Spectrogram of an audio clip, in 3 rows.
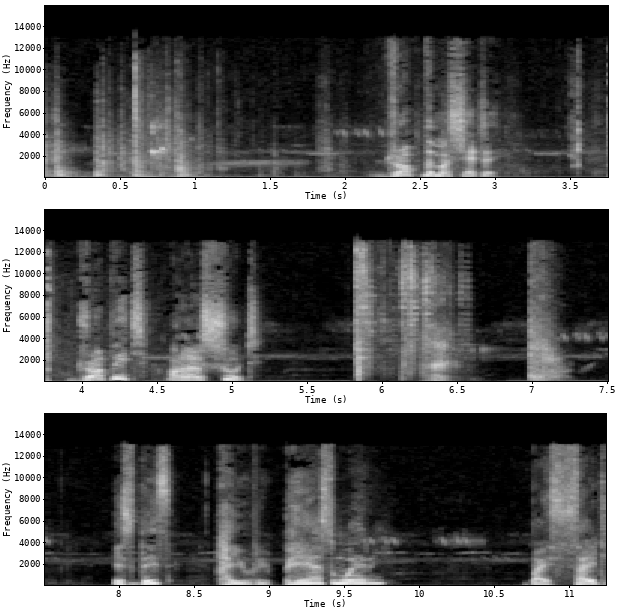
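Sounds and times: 
house door being pulled open: 0.0s - 2.4s
speech: 2.3s - 3.2s, 3.9s - 5.2s, 8.0s - 9.9s, 10.7s - 11.2s.

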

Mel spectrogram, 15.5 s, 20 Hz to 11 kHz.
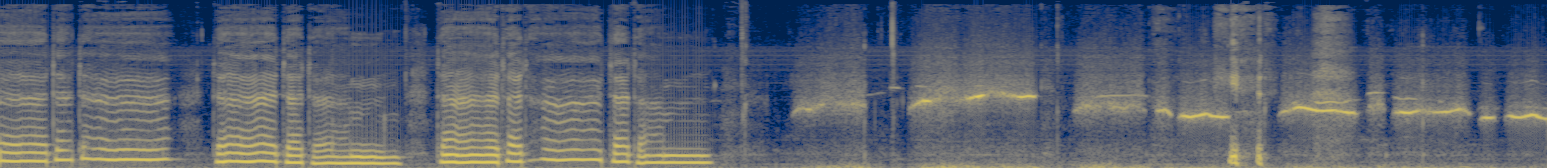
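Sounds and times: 
speech: 0.0s - 7.2s, 12.3s - 12.7s
person whistling a tune: 8.0s - 15.4s.

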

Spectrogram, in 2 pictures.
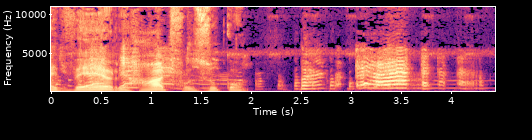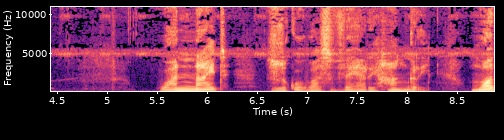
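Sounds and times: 
speech: 0.0s - 2.1s, 5.5s - 8.8s
chickens screeching and cackling: 0.0s - 4.6s.

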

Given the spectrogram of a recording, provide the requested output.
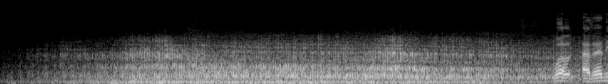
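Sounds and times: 
helicopter engine and rotors at an airbase on the Jordanian-Israeli border: 0.0s - 6.0s
speech: 5.6s - 6.0s.

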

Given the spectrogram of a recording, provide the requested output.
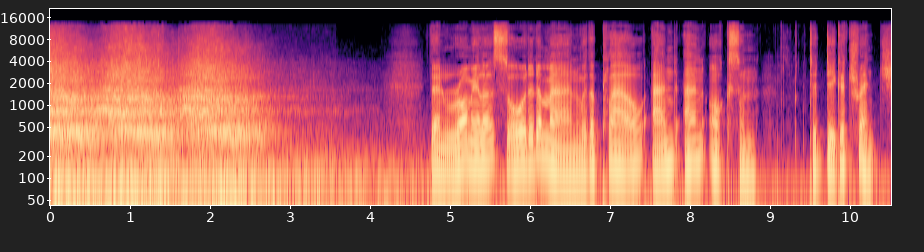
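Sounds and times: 
large crowd cheering: 0.0s - 3.5s
speech: 4.8s - 8.9s, 9.5s - 10.5s.

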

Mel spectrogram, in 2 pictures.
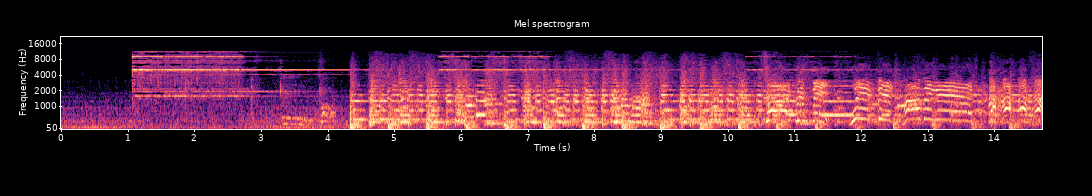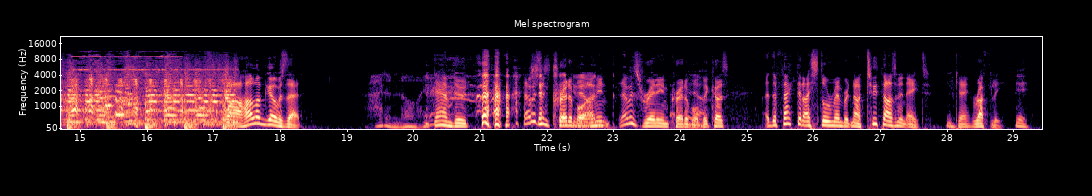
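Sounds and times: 
mobile phone ringing with a full song as ringtone: 1.1s - 17.4s
faint chuckling: 14.0s - 17.2s
speech: 17.7s - 18.4s, 20.2s - 29.3s.

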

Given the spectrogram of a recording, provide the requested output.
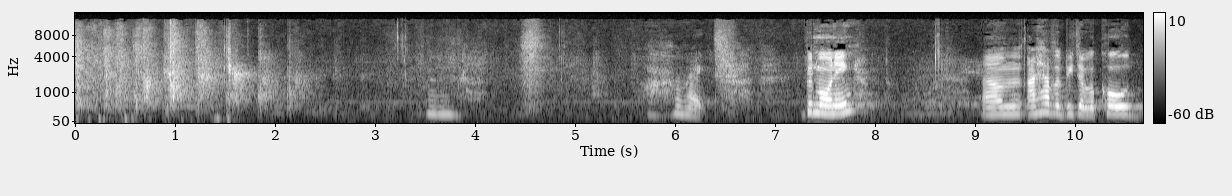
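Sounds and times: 
scattering of claps from an audience: 0.0s - 2.8s
speech: 6.0s - 6.7s, 7.3s - 8.0s, 9.1s - 10.6s.

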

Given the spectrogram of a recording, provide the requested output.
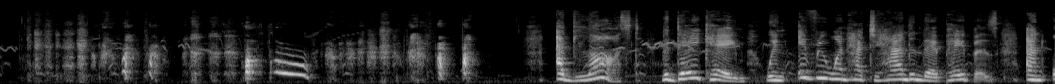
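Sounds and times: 
puppy panting: 0.1s - 4.8s
speech: 5.6s - 10.5s.

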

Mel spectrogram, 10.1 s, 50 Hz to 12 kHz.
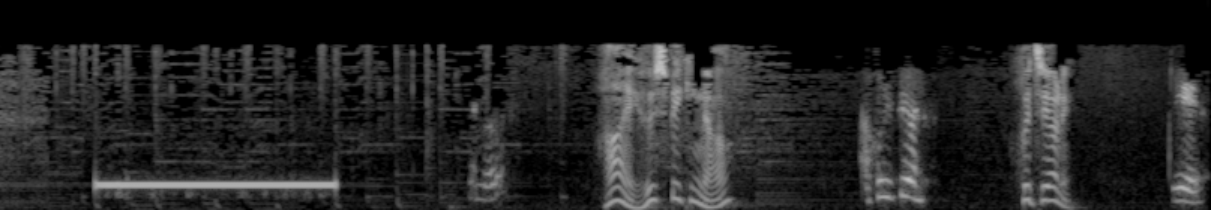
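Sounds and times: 
outgoing phone call ringing tone: 0.8s - 2.9s
speech: 5.1s - 6.2s, 7.3s - 7.8s, 8.5s - 9.0s, 9.8s - 10.0s.

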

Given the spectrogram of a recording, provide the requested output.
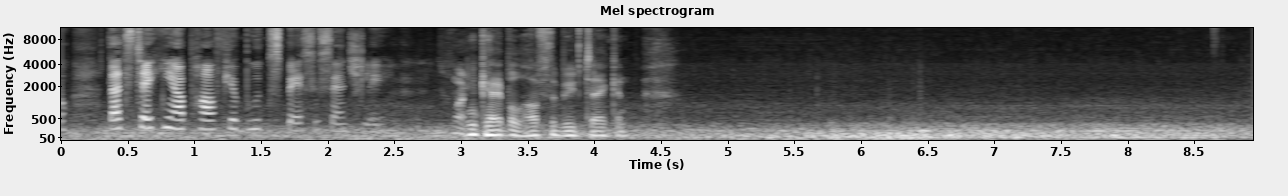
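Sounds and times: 
speech: 0.0s - 4.7s
low road rumble inside an electric car driving through traffic: 0.0s - 8.9s.

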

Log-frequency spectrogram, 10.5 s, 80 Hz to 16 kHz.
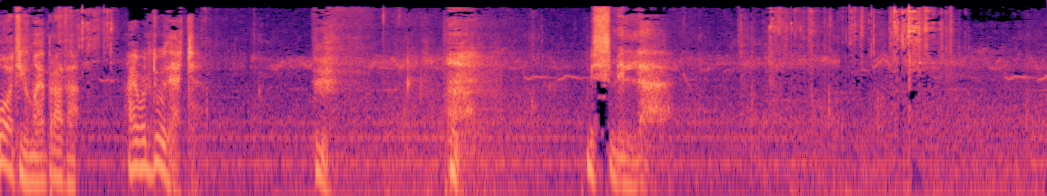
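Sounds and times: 
speech: 0.0s - 2.0s, 3.1s - 3.5s, 4.4s - 4.7s, 5.8s - 6.7s
keys jangling while opening a safe: 0.7s - 1.2s, 7.4s - 9.7s.

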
